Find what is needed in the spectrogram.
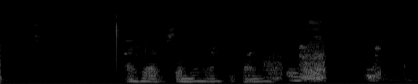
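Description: Faint, muffled voice speaking a few short, unclear phrases over a video-call audio feed, with a sharp click just over a second in.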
